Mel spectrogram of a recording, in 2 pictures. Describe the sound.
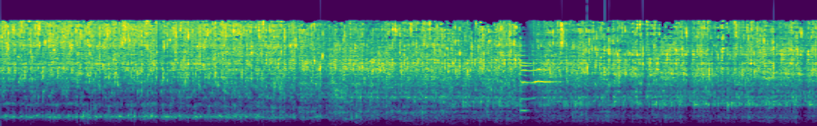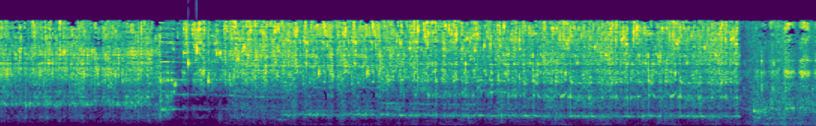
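Water poured from a saucepan over a person's soapy hair at a bathroom sink, a steady, continuous rush and splash of running water that lasts the whole clip, with no voices.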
